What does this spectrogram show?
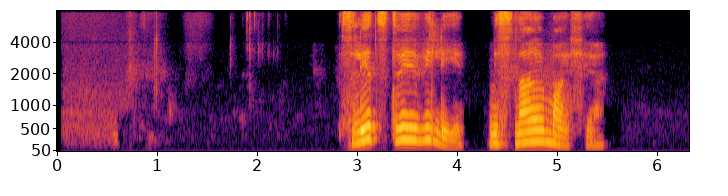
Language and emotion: Russian, neutral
